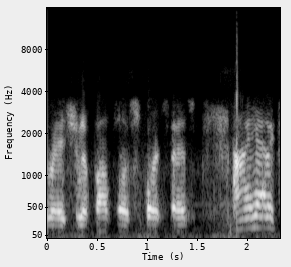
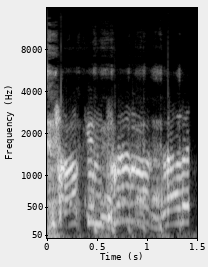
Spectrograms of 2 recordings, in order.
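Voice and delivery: slow, much higher friendly mock O J voice; imitating O J; 11 semitones higher than usual. Recalling O J greeting a Buffalo fan, slow high imitation. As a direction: stretch it out like a celebrity greeting a fan. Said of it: "that was O J's way of connecting with me".

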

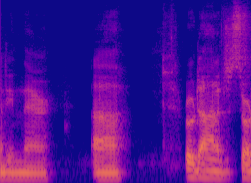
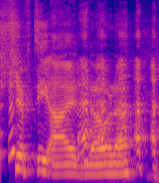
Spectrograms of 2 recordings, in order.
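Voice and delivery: laughing; 10 semitones higher, 8 dB louder, slower than usual. Real, not acted. GM cracking up at player.

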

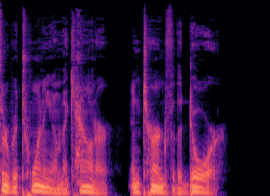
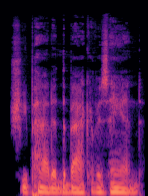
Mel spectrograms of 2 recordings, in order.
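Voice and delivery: plain reading voice

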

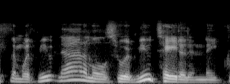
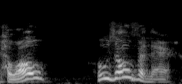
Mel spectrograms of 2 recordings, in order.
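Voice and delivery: calling out; 7 semitones higher than usual. Retold or imitated. Victim calls out on tracks.

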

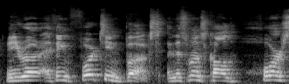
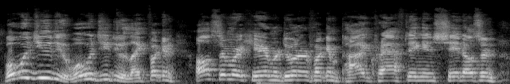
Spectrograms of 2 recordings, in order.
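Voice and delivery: ordinary talk

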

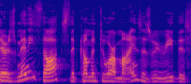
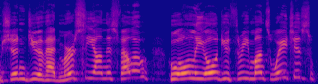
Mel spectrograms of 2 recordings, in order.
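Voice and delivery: loud, higher, indignant rebuke; angry rebuke; 8 semitones higher, 6 dB louder than usual. Acted. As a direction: demand why he showed no mercy. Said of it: "In anger".

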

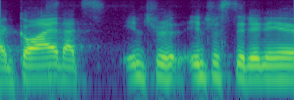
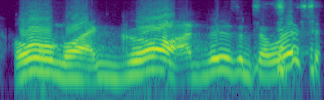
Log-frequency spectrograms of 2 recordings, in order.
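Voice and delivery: slow, loud savouring exclamation; hammed-up delight; 2 semitones higher, 5 dB louder, slower than usual. Husband tasting French toast sticks for the first time, hammed-up delight. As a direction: draw out the mock rapture over food. Re-enacting his first ecstatic taste.

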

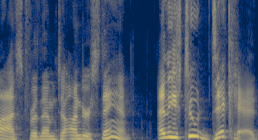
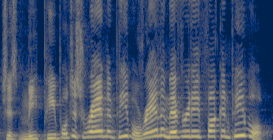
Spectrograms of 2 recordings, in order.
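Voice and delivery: normal talking voice

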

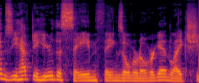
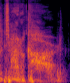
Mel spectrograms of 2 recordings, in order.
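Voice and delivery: playful whispered echo. Pretend. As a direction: whisper it like a caption.

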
